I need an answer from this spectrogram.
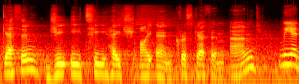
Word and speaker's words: Kris Gethin: find you on social socials so my name is spelt Chris kr is last name Gethin GE th en Chris Geffen and Leah Dolan so le aah and then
